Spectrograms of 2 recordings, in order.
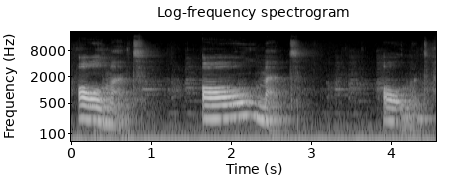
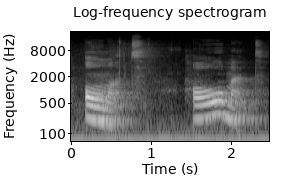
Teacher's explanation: Amma British aksentində el hərfi qətiyyən deyilmir.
